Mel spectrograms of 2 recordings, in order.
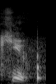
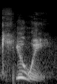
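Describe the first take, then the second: First: The word ends without any extra vowel sound. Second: The word ends with an extra 'ee' sound. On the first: The speaker calls it right. "it's pronounced Q" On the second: The speaker calls it wrong. "if I look at that for the first time, I'm gonna say"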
